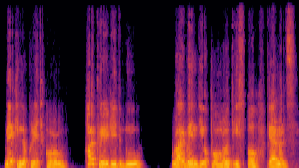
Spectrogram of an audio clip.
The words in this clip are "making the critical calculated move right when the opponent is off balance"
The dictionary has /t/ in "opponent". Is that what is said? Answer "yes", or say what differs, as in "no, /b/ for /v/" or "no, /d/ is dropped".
yes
